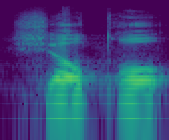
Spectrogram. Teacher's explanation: طا کو موٹا ادا کرنا ہے، قلقلہ کرنا ہے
